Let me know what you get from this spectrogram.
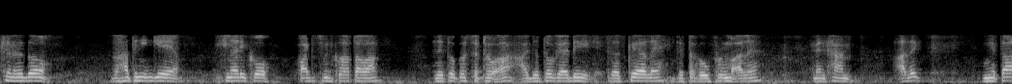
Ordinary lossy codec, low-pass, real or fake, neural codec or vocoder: AAC, 16 kbps; 7.2 kHz; fake; codec, 16 kHz, 1.1 kbps, Voila-Tokenizer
